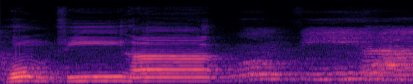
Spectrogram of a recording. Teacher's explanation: میم ساکن کے بعد فا آ رہا ہے تو یہاں اظہار شفوی ہوگا، یعنی غنہ نہیں کریں گے۔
